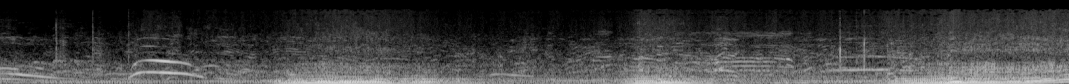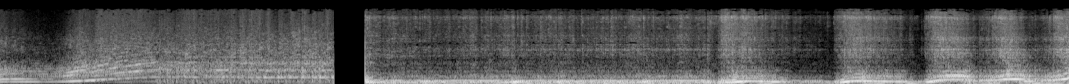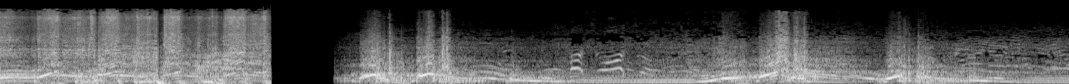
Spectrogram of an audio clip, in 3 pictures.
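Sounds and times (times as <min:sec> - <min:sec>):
car engine idling: 0:00.0 - 0:09.5, 0:12.4 - 0:23.0
car engine accelerating hard: 0:02.2 - 0:24.1, 0:24.8 - 0:32.0
car engine revving: 0:02.4 - 0:24.1, 0:24.8 - 0:32.0.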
